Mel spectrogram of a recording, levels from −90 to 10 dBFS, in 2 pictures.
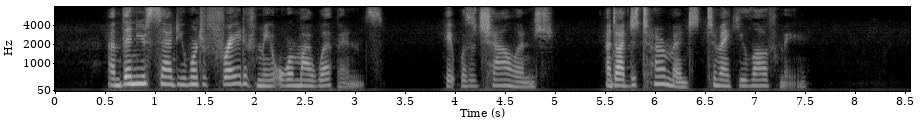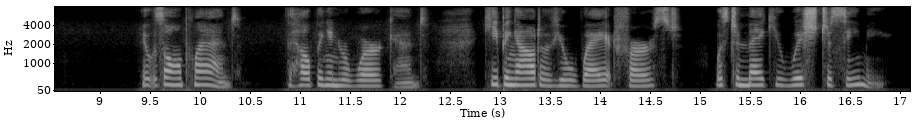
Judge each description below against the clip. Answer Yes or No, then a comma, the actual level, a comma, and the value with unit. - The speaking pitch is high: Yes, high, 215 Hz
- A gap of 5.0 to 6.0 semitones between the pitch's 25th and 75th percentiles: No, average, 2.7 semitones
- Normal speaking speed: Yes, average, 170 wpm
